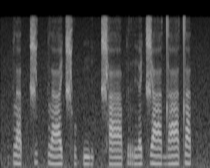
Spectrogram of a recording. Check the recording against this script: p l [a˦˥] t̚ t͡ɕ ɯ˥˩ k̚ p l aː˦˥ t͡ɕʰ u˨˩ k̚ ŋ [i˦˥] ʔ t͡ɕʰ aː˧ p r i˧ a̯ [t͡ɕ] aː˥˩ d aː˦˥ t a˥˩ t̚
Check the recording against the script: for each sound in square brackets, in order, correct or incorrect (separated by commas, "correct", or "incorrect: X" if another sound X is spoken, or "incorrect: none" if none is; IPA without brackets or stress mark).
correct, incorrect: i˨˩, correct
